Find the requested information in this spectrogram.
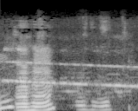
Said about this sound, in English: So, okay, ambulance.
